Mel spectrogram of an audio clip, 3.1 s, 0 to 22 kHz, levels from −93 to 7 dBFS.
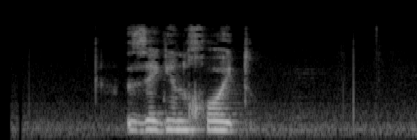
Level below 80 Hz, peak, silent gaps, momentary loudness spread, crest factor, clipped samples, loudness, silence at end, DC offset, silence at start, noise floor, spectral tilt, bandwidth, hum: -78 dBFS; -14 dBFS; none; 11 LU; 18 dB; under 0.1%; -30 LUFS; 1.25 s; under 0.1%; 0.95 s; -61 dBFS; -5 dB/octave; 11.5 kHz; none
